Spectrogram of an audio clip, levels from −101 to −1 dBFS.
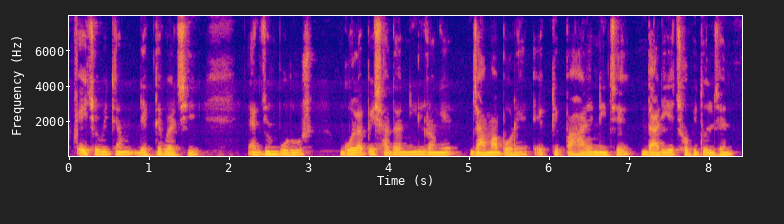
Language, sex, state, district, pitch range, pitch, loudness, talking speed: Bengali, male, West Bengal, Alipurduar, 110-125 Hz, 120 Hz, -16 LUFS, 135 wpm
